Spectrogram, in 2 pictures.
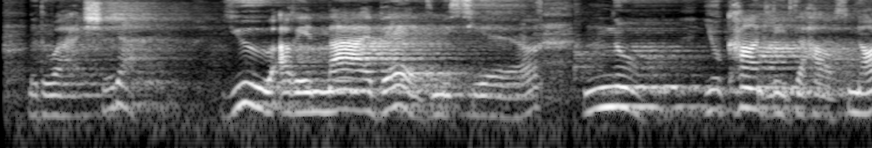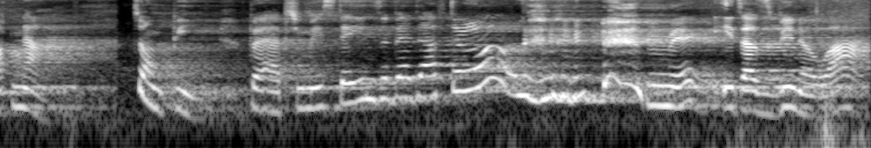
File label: French Ghost, french only; voquent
